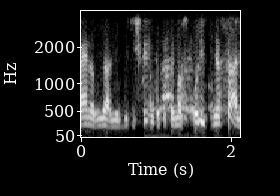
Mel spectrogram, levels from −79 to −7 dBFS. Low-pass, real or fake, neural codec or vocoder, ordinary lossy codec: 3.6 kHz; real; none; Opus, 32 kbps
